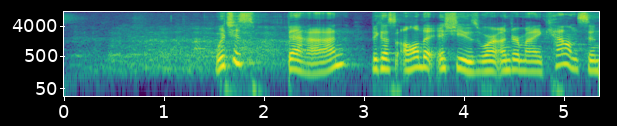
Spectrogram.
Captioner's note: laughter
